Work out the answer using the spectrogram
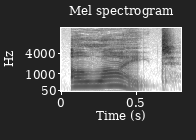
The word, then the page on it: alight: əláit; アライト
